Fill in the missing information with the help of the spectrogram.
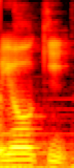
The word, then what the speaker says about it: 余儀: 那汉字写作鱼宜啊，念作 Yogi，这个字通常以否定的方式存在啊，念作 Yogi nai，就是没有办法，迫于无奈，不得已。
